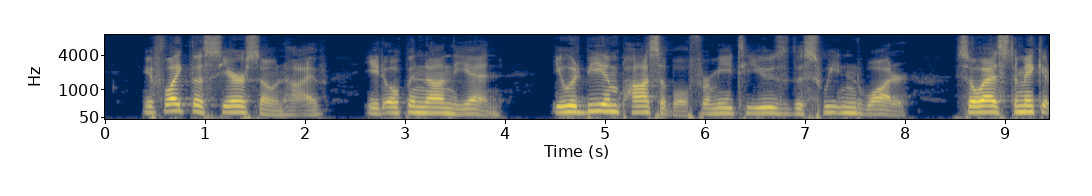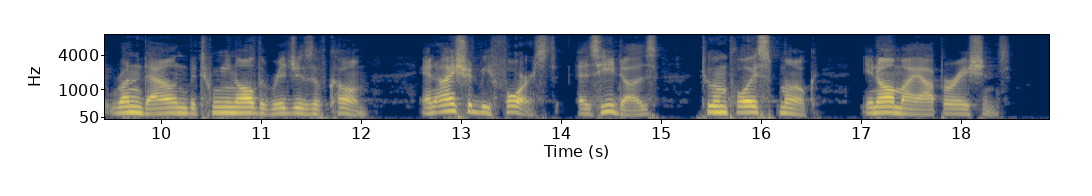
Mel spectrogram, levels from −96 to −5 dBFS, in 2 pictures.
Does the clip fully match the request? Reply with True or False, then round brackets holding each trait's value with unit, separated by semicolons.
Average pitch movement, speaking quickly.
False (3.8 semitones; 155 wpm)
